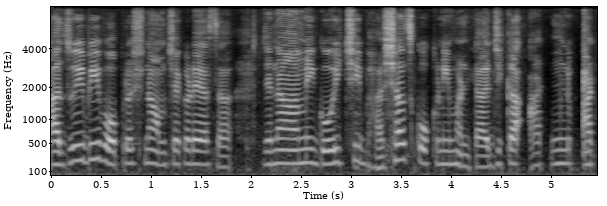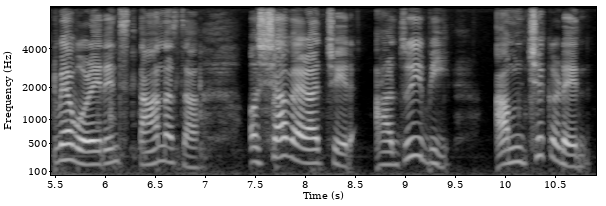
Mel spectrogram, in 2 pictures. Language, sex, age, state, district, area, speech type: Goan Konkani, female, 30-45, Goa, Ponda, rural, spontaneous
